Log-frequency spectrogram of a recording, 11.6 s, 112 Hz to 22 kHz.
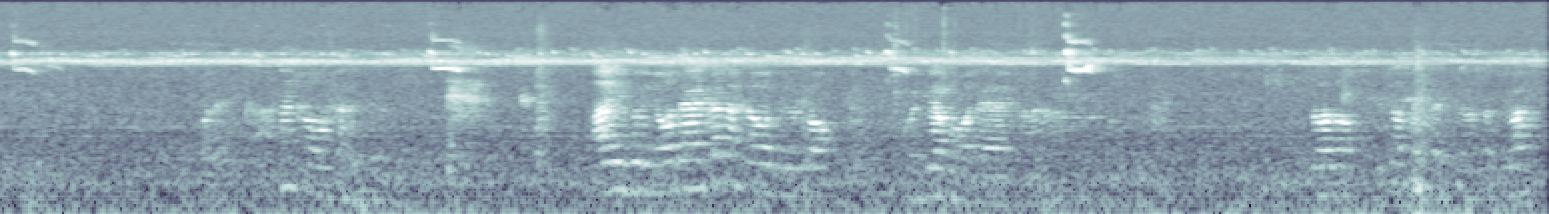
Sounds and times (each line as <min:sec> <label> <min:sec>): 0:04.5 voices of lecture 0:08.0
0:09.8 voices of lecture 0:11.6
